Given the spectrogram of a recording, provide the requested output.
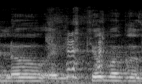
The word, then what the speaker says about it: Killmonger: Bukamanga, how do you pronounce it? Killmonger.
